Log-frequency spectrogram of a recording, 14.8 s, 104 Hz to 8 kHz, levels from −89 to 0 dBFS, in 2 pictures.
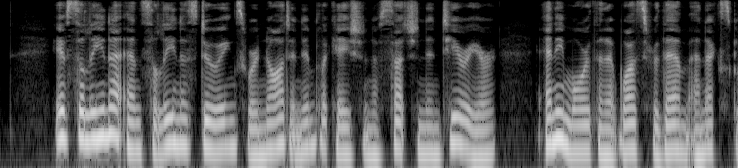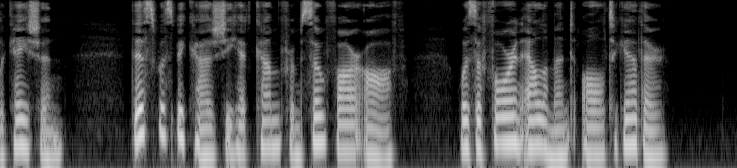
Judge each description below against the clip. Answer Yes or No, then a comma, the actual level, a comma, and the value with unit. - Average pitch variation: Yes, average, 4.3 semitones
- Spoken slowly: No, average, 150 wpm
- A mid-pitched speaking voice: Yes, medium, 165 Hz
